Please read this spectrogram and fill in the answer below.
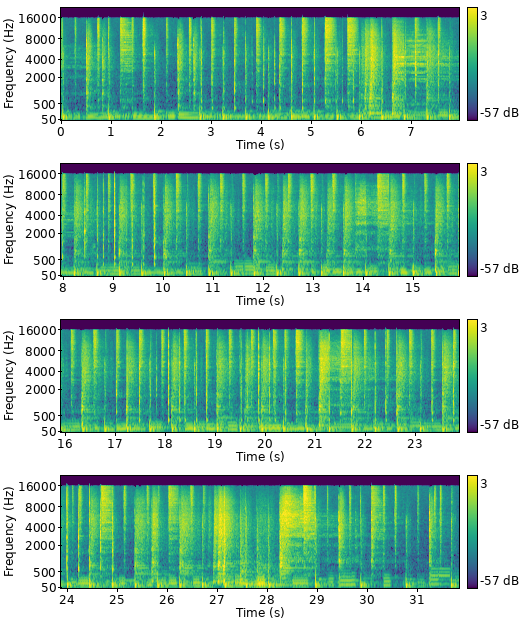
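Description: Live band music: a steady drum groove of sharp, evenly spaced hits over an electric bass line.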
